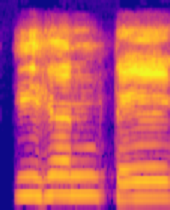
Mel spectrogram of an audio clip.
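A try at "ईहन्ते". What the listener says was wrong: ಮಾತಾಜಿ ಅದು ದೊಡ್ಡ ಈ ಇರೋದು ಈ ಹಂತೆ ಅಂತ ಹೇಳಬೇಕು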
